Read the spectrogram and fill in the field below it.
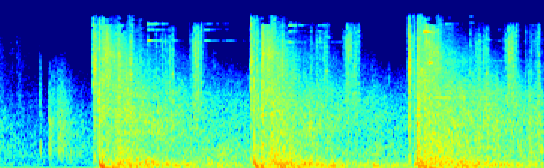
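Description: A sniper rifle fires several shots.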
